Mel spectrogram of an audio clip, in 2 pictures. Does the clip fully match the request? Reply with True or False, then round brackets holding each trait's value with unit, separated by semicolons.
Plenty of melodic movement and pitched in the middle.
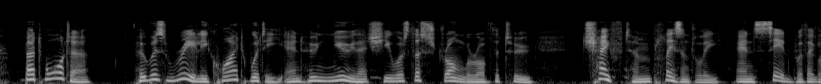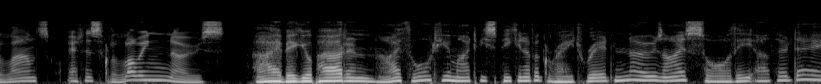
True (6.7 semitones; 155 Hz)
